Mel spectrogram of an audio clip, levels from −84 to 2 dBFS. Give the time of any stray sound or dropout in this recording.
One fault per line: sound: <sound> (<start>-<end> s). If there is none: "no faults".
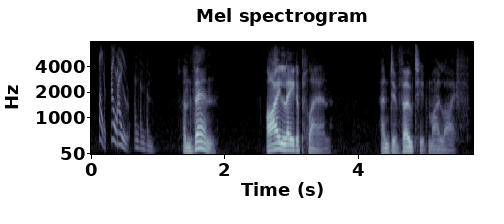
sound: chirp (0.1-1.0 s)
